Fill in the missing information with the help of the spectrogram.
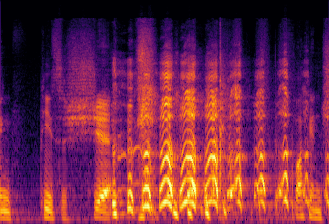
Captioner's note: laughter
